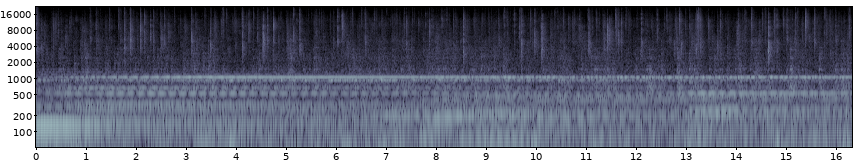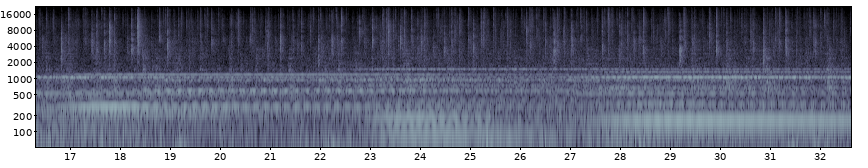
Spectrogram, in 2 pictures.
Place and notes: Random Acts of Elevator Music performing in the rain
